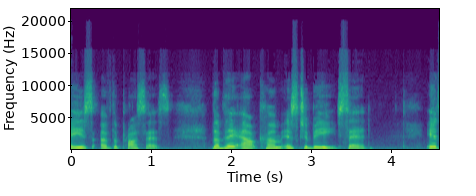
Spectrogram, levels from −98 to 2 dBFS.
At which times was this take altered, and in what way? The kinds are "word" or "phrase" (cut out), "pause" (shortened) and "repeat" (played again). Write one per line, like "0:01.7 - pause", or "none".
0:01.9 - word
0:02.8 - word
0:03.3 - word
